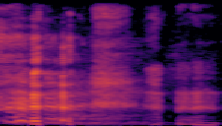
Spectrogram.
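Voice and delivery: high, short real laugh. Real, not acted. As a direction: laugh lightly after thanking the audience. Laughs after thanking applauding audience.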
